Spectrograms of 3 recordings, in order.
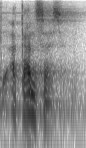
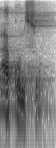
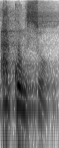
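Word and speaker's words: Arkansas: went to aono I know people call it AAS it's not called a is called aono in fact they have passed a law on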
